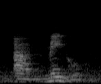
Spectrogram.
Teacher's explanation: you no no longer stress in the end you will have to go to the second last syllable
